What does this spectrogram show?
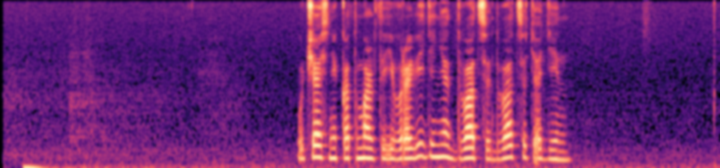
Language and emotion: Russian, neutral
